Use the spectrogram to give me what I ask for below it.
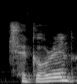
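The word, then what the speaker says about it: Chogorian: a Terran Khan and a Chagorian. I don't know if I'm pronouncing that right. Yeah, I think Chagorian's correct.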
